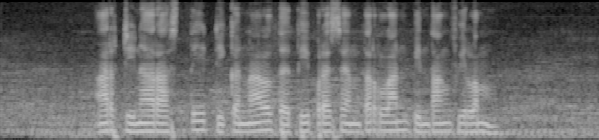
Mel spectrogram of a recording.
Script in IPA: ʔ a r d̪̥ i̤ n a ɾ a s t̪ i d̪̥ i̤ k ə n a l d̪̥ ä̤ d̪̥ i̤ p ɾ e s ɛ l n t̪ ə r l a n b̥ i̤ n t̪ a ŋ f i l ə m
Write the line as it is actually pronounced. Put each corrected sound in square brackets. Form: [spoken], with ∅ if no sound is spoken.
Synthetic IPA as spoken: ʔ a r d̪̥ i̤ n a ɾ a s t̪ i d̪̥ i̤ k ə n a l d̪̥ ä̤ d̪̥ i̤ p ɾ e s ɛ [∅] n t̪ ə r l a n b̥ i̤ n t̪ a ŋ f i l ə m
